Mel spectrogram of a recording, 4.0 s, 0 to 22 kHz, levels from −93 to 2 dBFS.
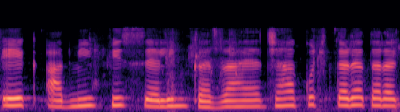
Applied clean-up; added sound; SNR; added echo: neural separator model SepFormer DNS4.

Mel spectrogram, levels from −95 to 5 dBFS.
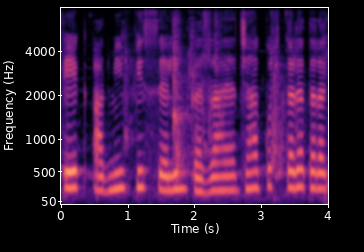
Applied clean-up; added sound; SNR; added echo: none; Raindrop; 17 dB; none.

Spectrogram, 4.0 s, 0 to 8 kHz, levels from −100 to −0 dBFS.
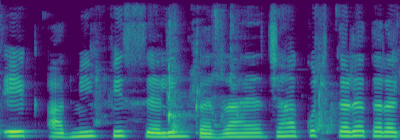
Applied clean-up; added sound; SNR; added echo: classical method log-MMSE.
